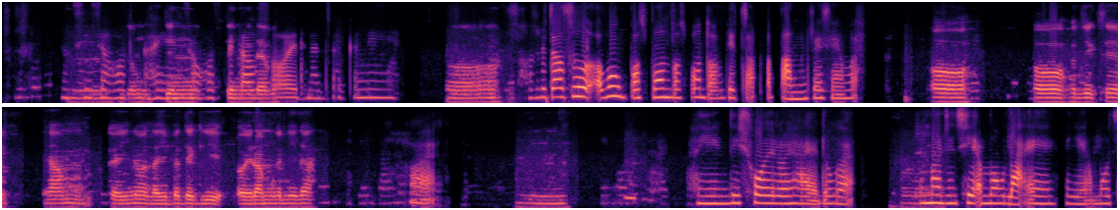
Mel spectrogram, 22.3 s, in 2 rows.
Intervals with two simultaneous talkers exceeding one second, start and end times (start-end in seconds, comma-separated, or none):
0.8-2.8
